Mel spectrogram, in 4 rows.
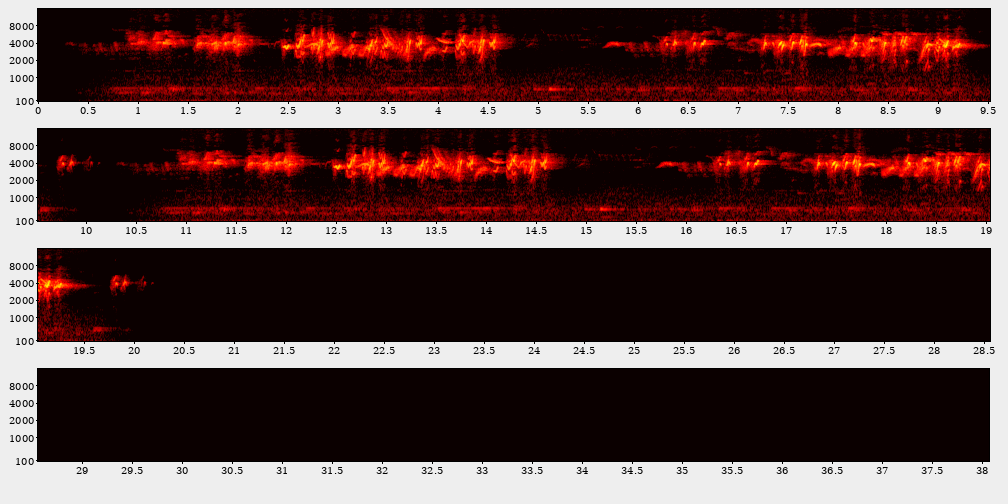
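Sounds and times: birds chirping: 0.6s - 10.0s, 10.6s - 20.0s.

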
